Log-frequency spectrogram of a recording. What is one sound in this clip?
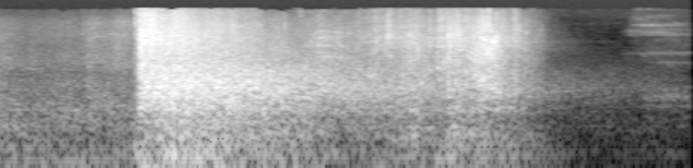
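A heavy metal door bursts open with a loud, harsh rush of noise.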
